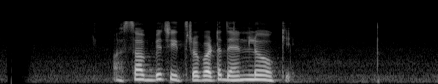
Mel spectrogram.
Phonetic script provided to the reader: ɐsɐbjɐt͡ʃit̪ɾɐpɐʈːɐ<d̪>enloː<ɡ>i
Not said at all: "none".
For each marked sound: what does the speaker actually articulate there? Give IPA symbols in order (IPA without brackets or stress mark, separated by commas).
d̪, k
